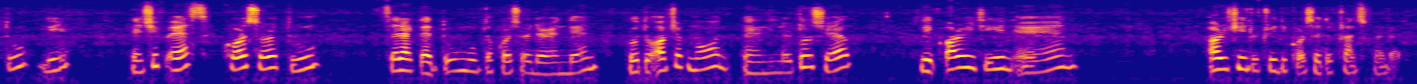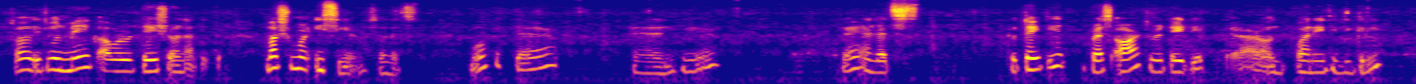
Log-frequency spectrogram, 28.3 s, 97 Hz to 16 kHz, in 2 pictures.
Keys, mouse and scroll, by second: 1.4 c, 7.3 shift+right click, 7.9 z, 9.8 shift+right click, 10.4 z, 11.1 middle click, 12.1 z, 12.6 z, 14.6 click, 16.1 Tab, 16.5 middle click, 18.3 KP_0, 20.9 right click, 21.5 right click, 22.8 right click.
